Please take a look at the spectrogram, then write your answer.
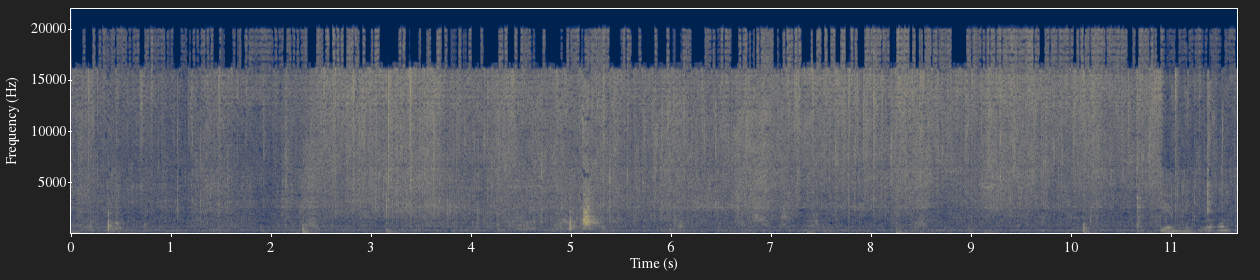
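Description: Chicken and biryani rice fry in a pot with a steady, moderate sizzle and occasional stirring scrapes, close by, with no talking over it.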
